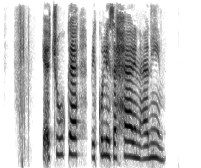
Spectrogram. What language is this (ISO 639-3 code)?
ara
